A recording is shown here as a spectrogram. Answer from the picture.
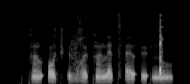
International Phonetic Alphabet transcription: kɐ̃ʊ̯ ʔɔt͡ʃʼøv ʁøkɐ̃læ t͡sʼæə̯ʔøʔŋ͡ǃu

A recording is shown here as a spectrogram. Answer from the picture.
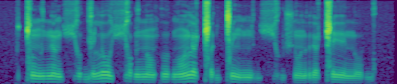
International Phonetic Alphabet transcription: ǀũɡnœ̃ɡçʊɡɪ lo çɔɡnɔ̃ kʊːɡɔ̃lœ ǁəɡǀĩɡɲəɡ çʊɡʃõ rœǁɪːnoɡ

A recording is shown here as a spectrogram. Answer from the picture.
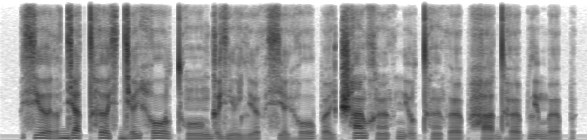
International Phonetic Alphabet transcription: sʲəː˦˨rdʲa˦˨ tʰəː˦˨sʲdʲœ˨˥i̯hoː˦˨l tʰõː˩˧ ɡə̰˦˨zʲə̃˩i̯lʲœ˩˧θ sʲa˩y̯ɦoː˨˥ pœ˩i̯t͡ʃʰã˥u̯ xœ̃ː˨˥θnʲo̰˦˨ltʰə̃ː˦˨θœː˦˨p ha˨˥dʱœː˨˥plʲə̰˥mœ˨˥p

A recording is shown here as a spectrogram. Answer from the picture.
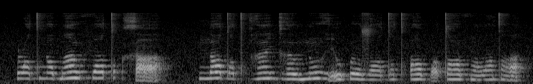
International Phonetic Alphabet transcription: ɭɔtˤŋɔbãu̯ fɔtˤ | xa̰ | ŋœ dˤitˤɡʱœ̃i̯ɡʱœu̯ nũɦḭu̯ ʔuzˤoi̯ dˤutˤʔɔ bɔ̰tˤɨu̯fõ lˠĩtˤ ã

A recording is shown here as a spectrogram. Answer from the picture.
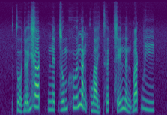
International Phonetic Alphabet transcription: t̪o˧˩ ɗə̰ː˧˥jɣa˦˥k̚ | nɛ˨˩t̚zo˨˦m hu˨˦ə̯ŋa̰˧˨ŋ kwa˧˩j t̪ʰə˨˩t̚ sḛ˧˥nə˧˩nɓa˦˥k̚ vi˧

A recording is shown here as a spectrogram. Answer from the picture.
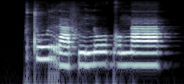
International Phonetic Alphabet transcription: tuː˦ra˨fĩ˨ noː˦ɡo˦ ŋaː˦

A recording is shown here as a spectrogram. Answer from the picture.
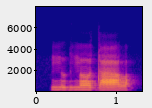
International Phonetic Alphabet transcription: n̪ɯɡn̪ʌ dalˠ

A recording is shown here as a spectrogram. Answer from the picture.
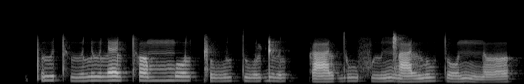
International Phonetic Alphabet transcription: pʼɯ˦tʰɯ˨˦l ɯ˨˦lɛ˦ltʰʌ˦ mːo˦l ǁu˨˦lt̪u˨˦lɖɯ˨˦l kːa˨˦ldu˦ fɯ˨˦ŋ͡ǁa˨˦lðu˦t̪o˨˦ nːʌ˨˦

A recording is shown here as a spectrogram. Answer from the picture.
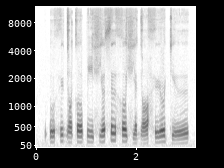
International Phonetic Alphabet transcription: ʔu˧hʉ˥ɡɑ˧k o˧˥pi˧ fʲo˧˥θɯ˥ ho˥fʲʌ˩˧ɡɑ˩˧ hʉ˧˥ɹkʲɯ˩˧

